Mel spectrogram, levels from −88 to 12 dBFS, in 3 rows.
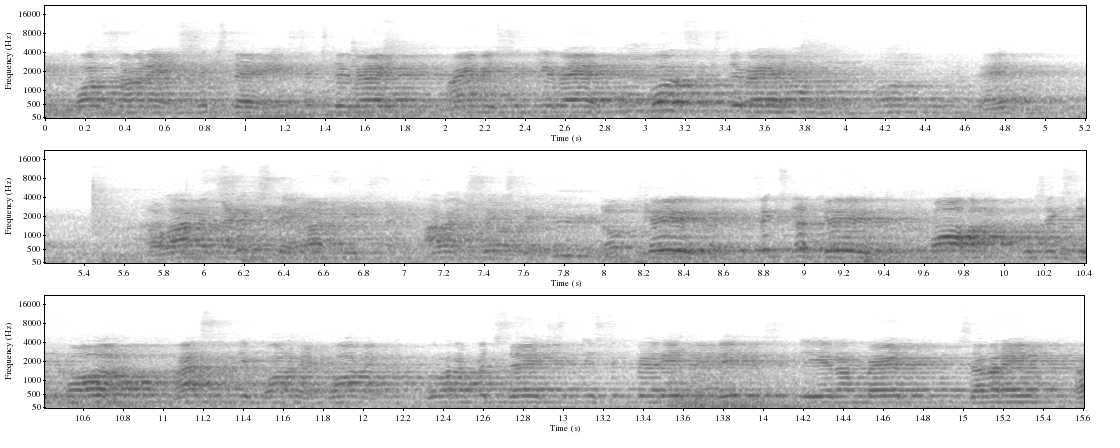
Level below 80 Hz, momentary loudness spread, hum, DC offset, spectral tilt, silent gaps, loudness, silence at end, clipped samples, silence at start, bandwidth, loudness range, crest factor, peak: -52 dBFS; 11 LU; none; under 0.1%; -6.5 dB/octave; none; -30 LUFS; 0 s; under 0.1%; 0 s; 10.5 kHz; 6 LU; 18 dB; -12 dBFS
